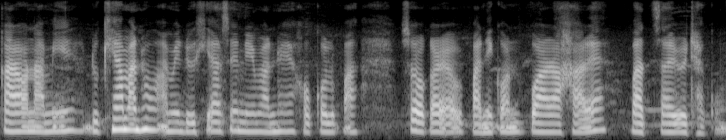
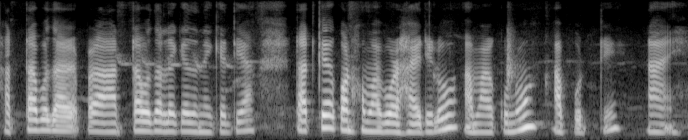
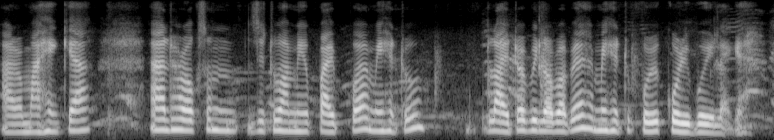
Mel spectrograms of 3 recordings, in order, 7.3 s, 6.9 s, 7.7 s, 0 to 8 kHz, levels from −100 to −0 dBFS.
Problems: background sounds at intervals, background conversations at intervals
